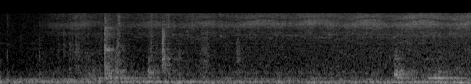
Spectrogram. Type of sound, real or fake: fake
